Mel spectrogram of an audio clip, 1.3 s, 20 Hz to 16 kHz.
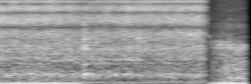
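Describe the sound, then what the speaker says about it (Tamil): Onions and ginger-garlic paste sauté in hot oil for a vegetable biryani, giving a close, continuous sizzle and crackle that briefly softens near the end. "இது கூட 1 ஸ்பூன் இஞ்சி பூண்டு பேஸ்ட், இஞ்சி பூண்டு பேஸ்ட்டோட பச்சை வாசனை போகிற அளவுக்கு வதக்கிக்கலாம்"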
